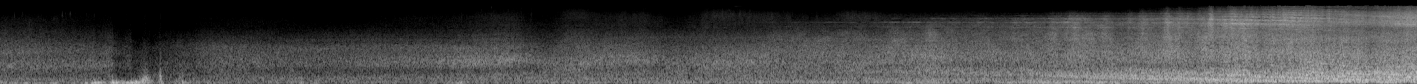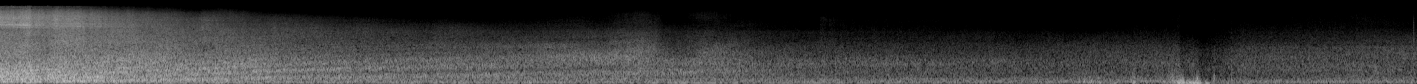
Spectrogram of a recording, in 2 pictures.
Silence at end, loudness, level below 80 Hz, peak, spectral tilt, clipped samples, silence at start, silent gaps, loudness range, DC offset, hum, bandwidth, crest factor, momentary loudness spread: 0 s; -21 LUFS; -40 dBFS; -4 dBFS; -3 dB/octave; under 0.1%; 0 s; none; 20 LU; under 0.1%; none; 16.5 kHz; 20 dB; 23 LU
